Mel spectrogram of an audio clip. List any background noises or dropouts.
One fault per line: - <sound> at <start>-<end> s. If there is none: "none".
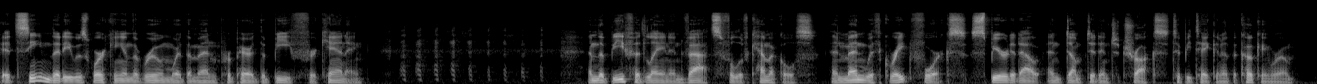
- laugh at 4.0-5.5 s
